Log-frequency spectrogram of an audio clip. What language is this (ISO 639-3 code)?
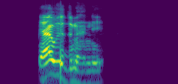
kab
